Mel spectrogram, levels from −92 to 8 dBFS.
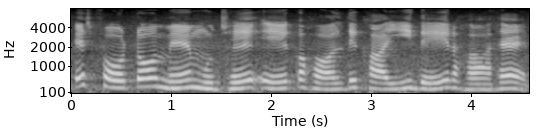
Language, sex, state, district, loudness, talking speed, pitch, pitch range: Hindi, female, Madhya Pradesh, Katni, -12 LUFS, 130 wpm, 235 Hz, 215-255 Hz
